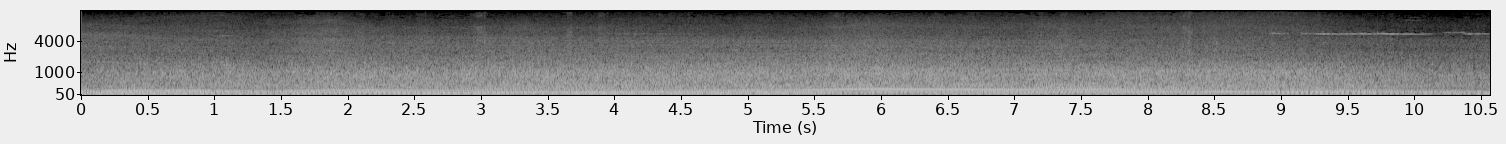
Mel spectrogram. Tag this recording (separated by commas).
Vehicle, Car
